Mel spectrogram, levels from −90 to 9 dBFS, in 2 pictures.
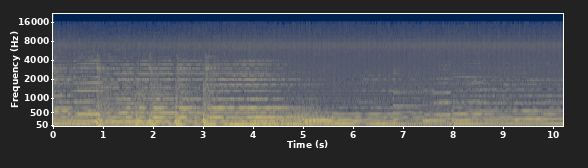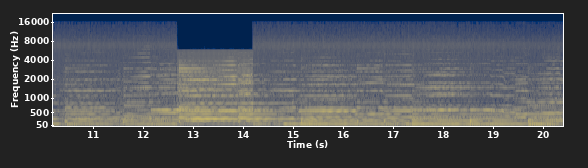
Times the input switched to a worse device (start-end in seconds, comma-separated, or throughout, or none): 12.67-14.19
